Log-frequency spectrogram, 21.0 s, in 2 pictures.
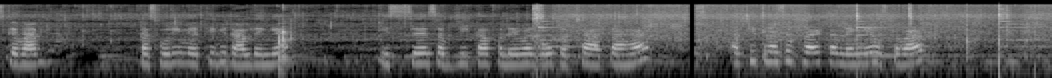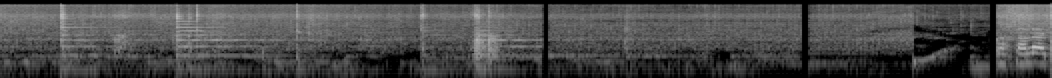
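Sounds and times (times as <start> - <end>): masala sizzling in hot oil: 0.0 - 21.0
metal spatula scraping pan: 7.7 - 16.0.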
